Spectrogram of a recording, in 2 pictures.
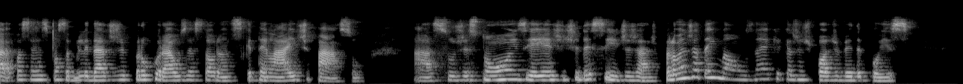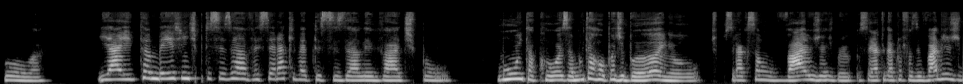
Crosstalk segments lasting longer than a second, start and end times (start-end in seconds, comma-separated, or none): none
